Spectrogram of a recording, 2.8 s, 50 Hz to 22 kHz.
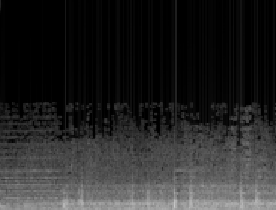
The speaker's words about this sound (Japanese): わっ、路面電車。初めて見た。おもちゃみたいな2両だけの電車が目の前でガタガタとカーブを描いていった。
